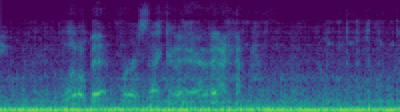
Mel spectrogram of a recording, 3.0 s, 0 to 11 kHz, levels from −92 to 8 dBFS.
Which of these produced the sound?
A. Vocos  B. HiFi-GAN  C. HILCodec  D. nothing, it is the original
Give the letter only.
C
